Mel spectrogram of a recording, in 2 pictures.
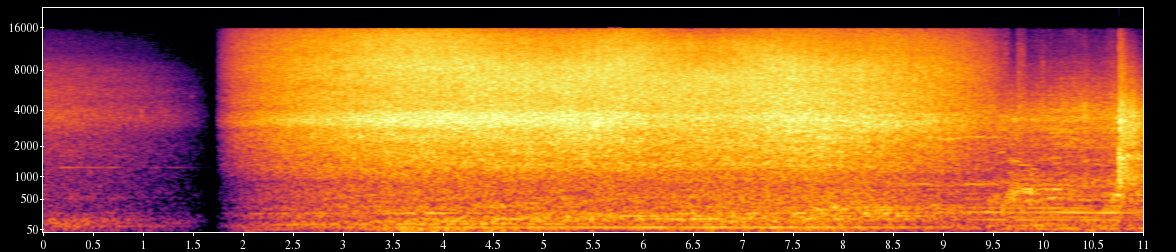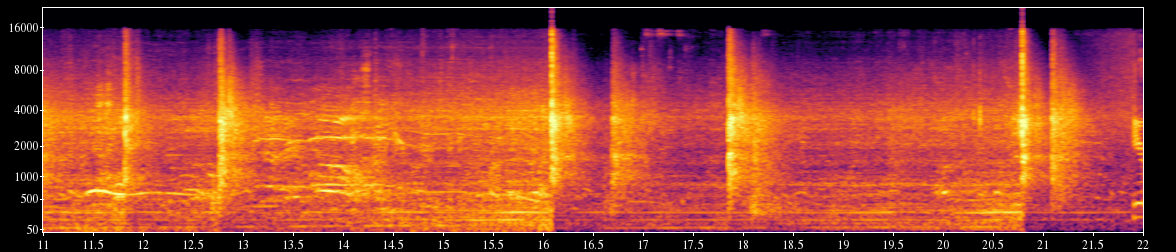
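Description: Batting practice in a cage: a series of sharp cracks of a bat hitting baseballs, one to three seconds apart, in the second half. Before them there is a loud steady rush of noise.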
